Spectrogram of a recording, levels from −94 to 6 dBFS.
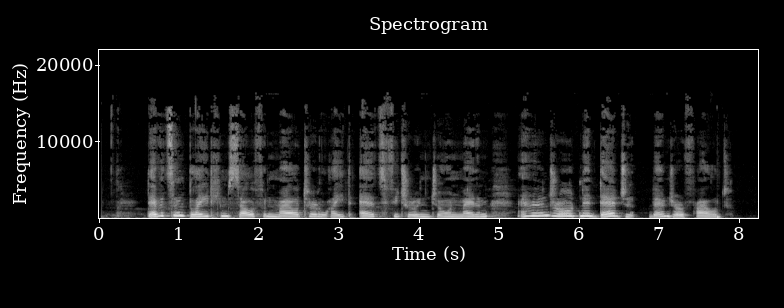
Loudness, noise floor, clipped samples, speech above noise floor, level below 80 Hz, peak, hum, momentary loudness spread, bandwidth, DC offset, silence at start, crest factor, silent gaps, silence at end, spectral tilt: -20 LUFS; -52 dBFS; under 0.1%; 32 dB; -48 dBFS; -4 dBFS; none; 10 LU; 15.5 kHz; under 0.1%; 0.6 s; 16 dB; none; 0.5 s; -5.5 dB/octave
